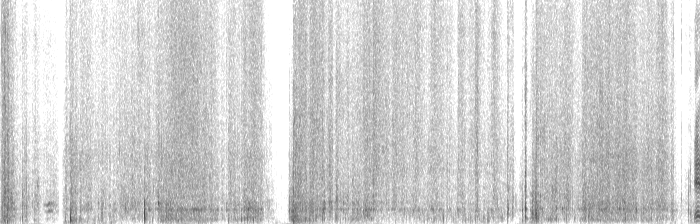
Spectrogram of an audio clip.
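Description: Rushing, rustling noise on a handheld camera's microphone as it is swung and jostled about, with a few sharp knocks. The noise cuts out briefly twice.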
